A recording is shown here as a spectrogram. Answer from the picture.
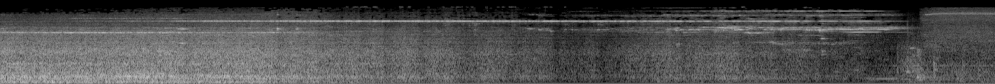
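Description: Passenger train carriages rolling slowly past at close range, with steady wheel and rail noise and a high, steady squeal of braking wheels. The train comes to a stop about nine seconds in, and the noise drops to a quieter hiss.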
